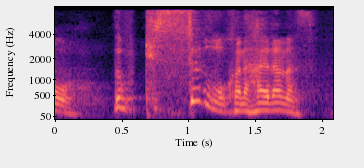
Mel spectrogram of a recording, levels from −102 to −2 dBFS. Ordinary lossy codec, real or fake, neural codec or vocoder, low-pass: none; fake; codec, 16 kHz, 1.1 kbps, Voila-Tokenizer; none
